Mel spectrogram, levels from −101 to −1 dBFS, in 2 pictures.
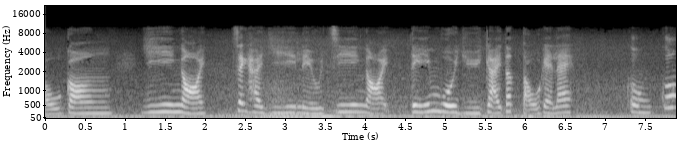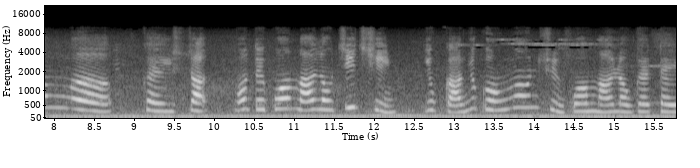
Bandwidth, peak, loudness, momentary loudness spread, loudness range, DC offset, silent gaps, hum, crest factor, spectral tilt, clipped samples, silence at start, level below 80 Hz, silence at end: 10.5 kHz; -6 dBFS; -24 LUFS; 10 LU; 4 LU; under 0.1%; none; none; 18 dB; -5.5 dB/octave; under 0.1%; 0 s; -42 dBFS; 0 s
